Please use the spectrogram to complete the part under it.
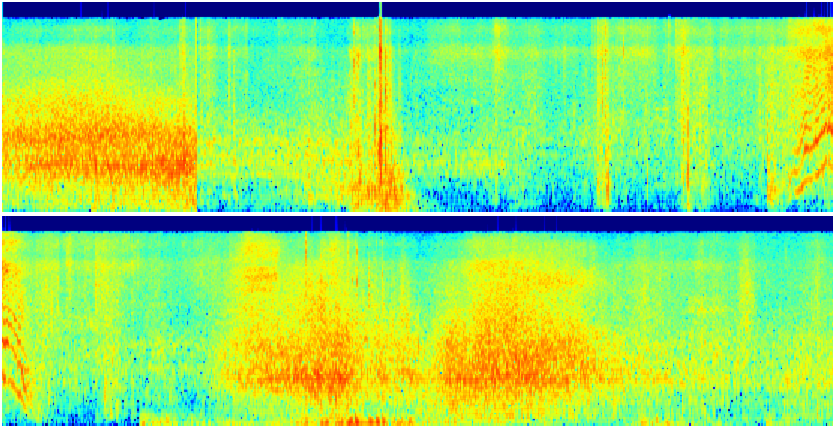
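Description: Boots crunch in snow.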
